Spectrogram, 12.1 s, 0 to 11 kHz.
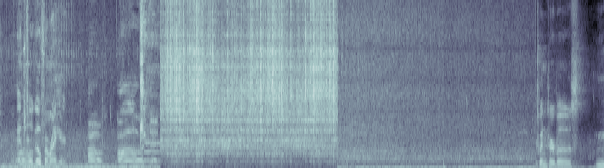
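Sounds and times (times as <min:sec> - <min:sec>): harsh rushing hiss: 0:03.2 - 0:06.8
truck engine running: 0:04.3 - 0:10.7.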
